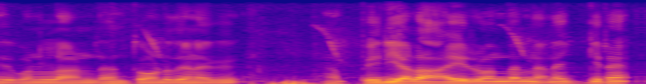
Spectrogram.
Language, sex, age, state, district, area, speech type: Tamil, male, 18-30, Tamil Nadu, Thoothukudi, rural, spontaneous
